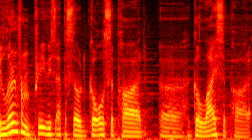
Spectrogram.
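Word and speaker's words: Golisopod: Anyhow, looking at my opponent's team, I feel like, we learned from a previous episode, Goliathopod, that's how you pronounce it, because it's from Goliath.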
